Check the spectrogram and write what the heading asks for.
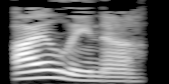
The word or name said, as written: eilena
